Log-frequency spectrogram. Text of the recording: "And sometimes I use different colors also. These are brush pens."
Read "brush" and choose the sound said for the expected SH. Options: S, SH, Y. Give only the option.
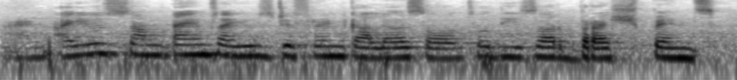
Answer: SH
